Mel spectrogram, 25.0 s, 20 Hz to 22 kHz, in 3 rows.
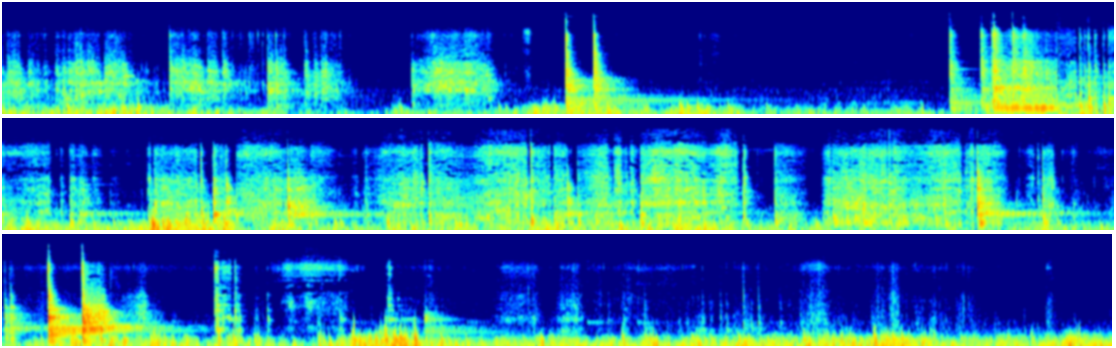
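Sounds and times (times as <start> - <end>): metal spoon scraping a metal pot: 0.0 - 4.7, 7.1 - 21.2.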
